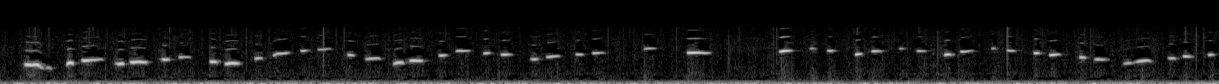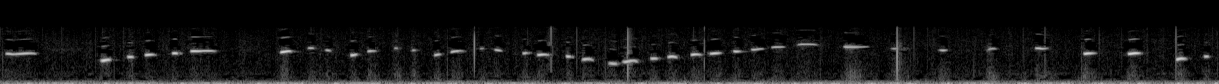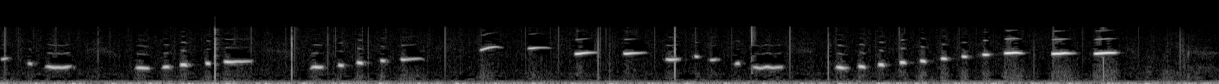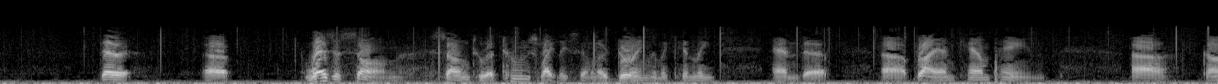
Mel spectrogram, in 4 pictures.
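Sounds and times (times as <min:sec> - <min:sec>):
constant low hum: 0:00.0 - 0:48.7
person whistling a lilting folk melody: 0:00.2 - 0:07.2, 0:07.8 - 0:12.6, 0:13.2 - 0:14.4, 0:15.0 - 0:28.6, 0:29.2 - 0:35.6
speech: 0:37.6 - 0:37.9, 0:39.8 - 0:47.1, 0:47.9 - 0:48.7.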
